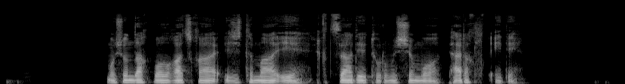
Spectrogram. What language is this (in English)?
Uyghur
